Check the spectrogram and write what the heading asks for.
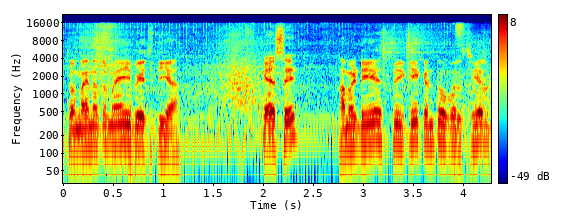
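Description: Men's Hindi film dialogue over a motorcycle engine running steadily underneath. The engine is heard on its own in a pause of about a second, starting just after the first second.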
